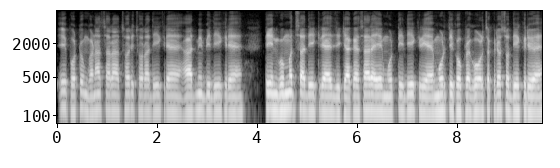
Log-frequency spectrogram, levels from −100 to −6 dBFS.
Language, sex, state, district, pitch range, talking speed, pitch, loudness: Marwari, male, Rajasthan, Nagaur, 115-120 Hz, 235 wpm, 115 Hz, -18 LUFS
